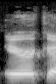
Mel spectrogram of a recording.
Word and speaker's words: Erica: My name was Erica. I'd spell it. Like wreck in the air.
